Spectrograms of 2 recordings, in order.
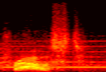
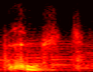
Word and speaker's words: Proust: Well, Look, it's not Proust. it's pronounced Proust.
